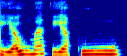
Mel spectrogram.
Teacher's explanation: واو کو ادا کر رہے ہیں، لین ہو رہا ہے، ہم نے ہونٹ گول کرنے ہیں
